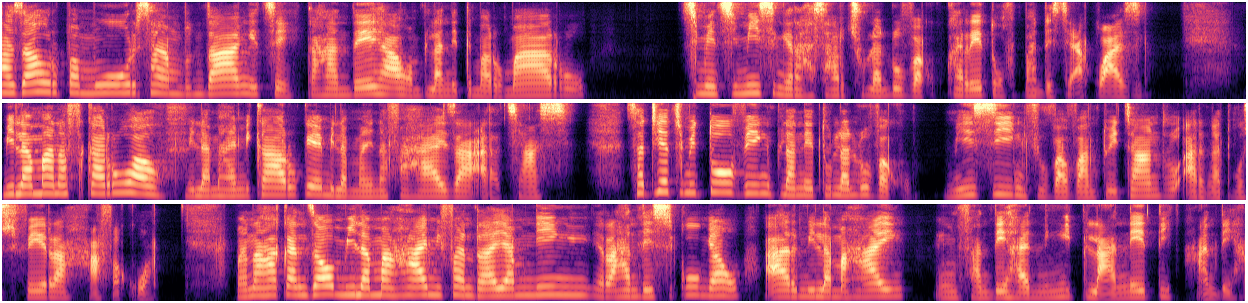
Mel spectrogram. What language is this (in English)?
Masikoro Malagasy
